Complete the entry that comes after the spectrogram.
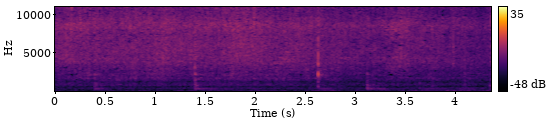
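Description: Wooden spatula stirring a thick onion-tomato masala frying in a kadai, the sauce sizzling as it cooks down toward the oil separating. Several short knocks of the spatula against the pan, each with a brief ring.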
